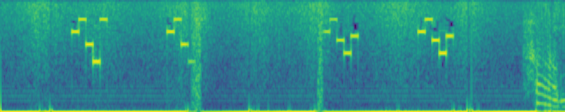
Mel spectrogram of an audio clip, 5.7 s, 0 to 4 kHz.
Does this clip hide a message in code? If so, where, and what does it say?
Yes: five-tone selective call (ZVEI) from 0.7 to 4.5 s, heard as quick runs of five tones, tones of about 80 ms, with speech. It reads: 88511 88637 88637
